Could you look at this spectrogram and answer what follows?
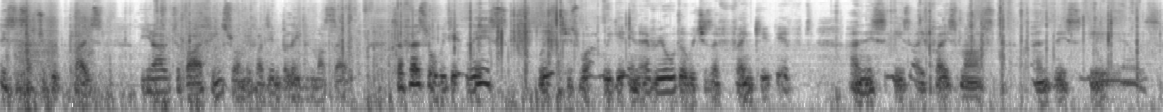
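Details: Adult woman whose dysphonia, she says, is playing up; dysphonia.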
